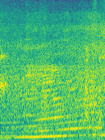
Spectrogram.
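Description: Mercedes cars race along a rally stage on the Strathalbyn town stage, a loud, sustained engine drone with steady harmonic pitch as a car accelerates past, fairly close and without talk.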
